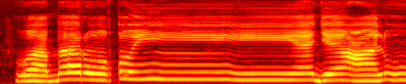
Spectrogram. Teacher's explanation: Nah, bunyi an ya, bunyi n pada tanwinnya itu dibuang, dihilangkan langsung masuk ke huruf ya. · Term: idgham bigunnah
